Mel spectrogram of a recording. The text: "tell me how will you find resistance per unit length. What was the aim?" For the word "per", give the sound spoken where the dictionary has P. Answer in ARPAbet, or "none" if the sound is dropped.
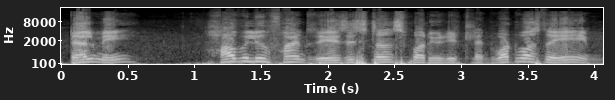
F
